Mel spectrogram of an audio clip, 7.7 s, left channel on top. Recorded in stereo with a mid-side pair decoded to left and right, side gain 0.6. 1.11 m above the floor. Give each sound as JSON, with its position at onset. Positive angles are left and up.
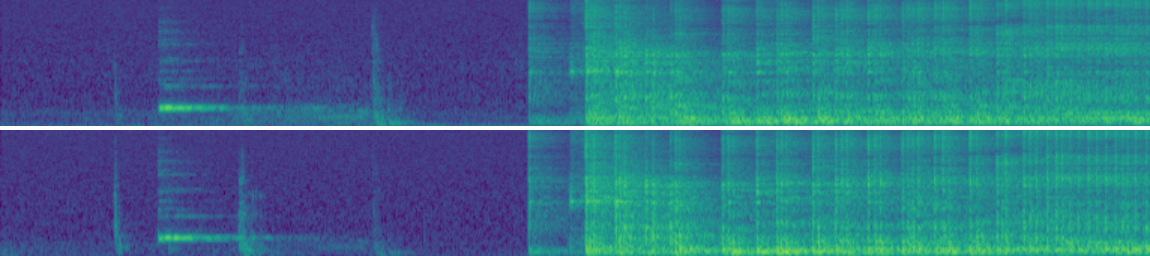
{"t": 1.1, "sound": "a cowbell", "azimuth_deg": -45, "distance_m": 1.2}
{"t": 3.5, "sound": "a zipper", "azimuth_deg": -40, "distance_m": 0.7}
